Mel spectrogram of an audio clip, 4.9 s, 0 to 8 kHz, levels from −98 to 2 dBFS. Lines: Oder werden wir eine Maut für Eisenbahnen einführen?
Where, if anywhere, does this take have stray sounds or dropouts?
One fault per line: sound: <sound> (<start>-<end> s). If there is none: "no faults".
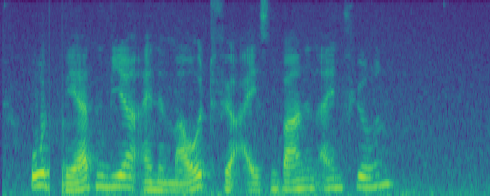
sound: dropout (0.5-0.6 s)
